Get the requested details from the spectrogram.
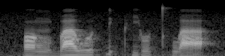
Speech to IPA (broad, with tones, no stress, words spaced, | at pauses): ɔ˨˩ŋ ba˧w u˦t̚i˨ʔpʰju˨˩ t̪ʰwa˨˩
